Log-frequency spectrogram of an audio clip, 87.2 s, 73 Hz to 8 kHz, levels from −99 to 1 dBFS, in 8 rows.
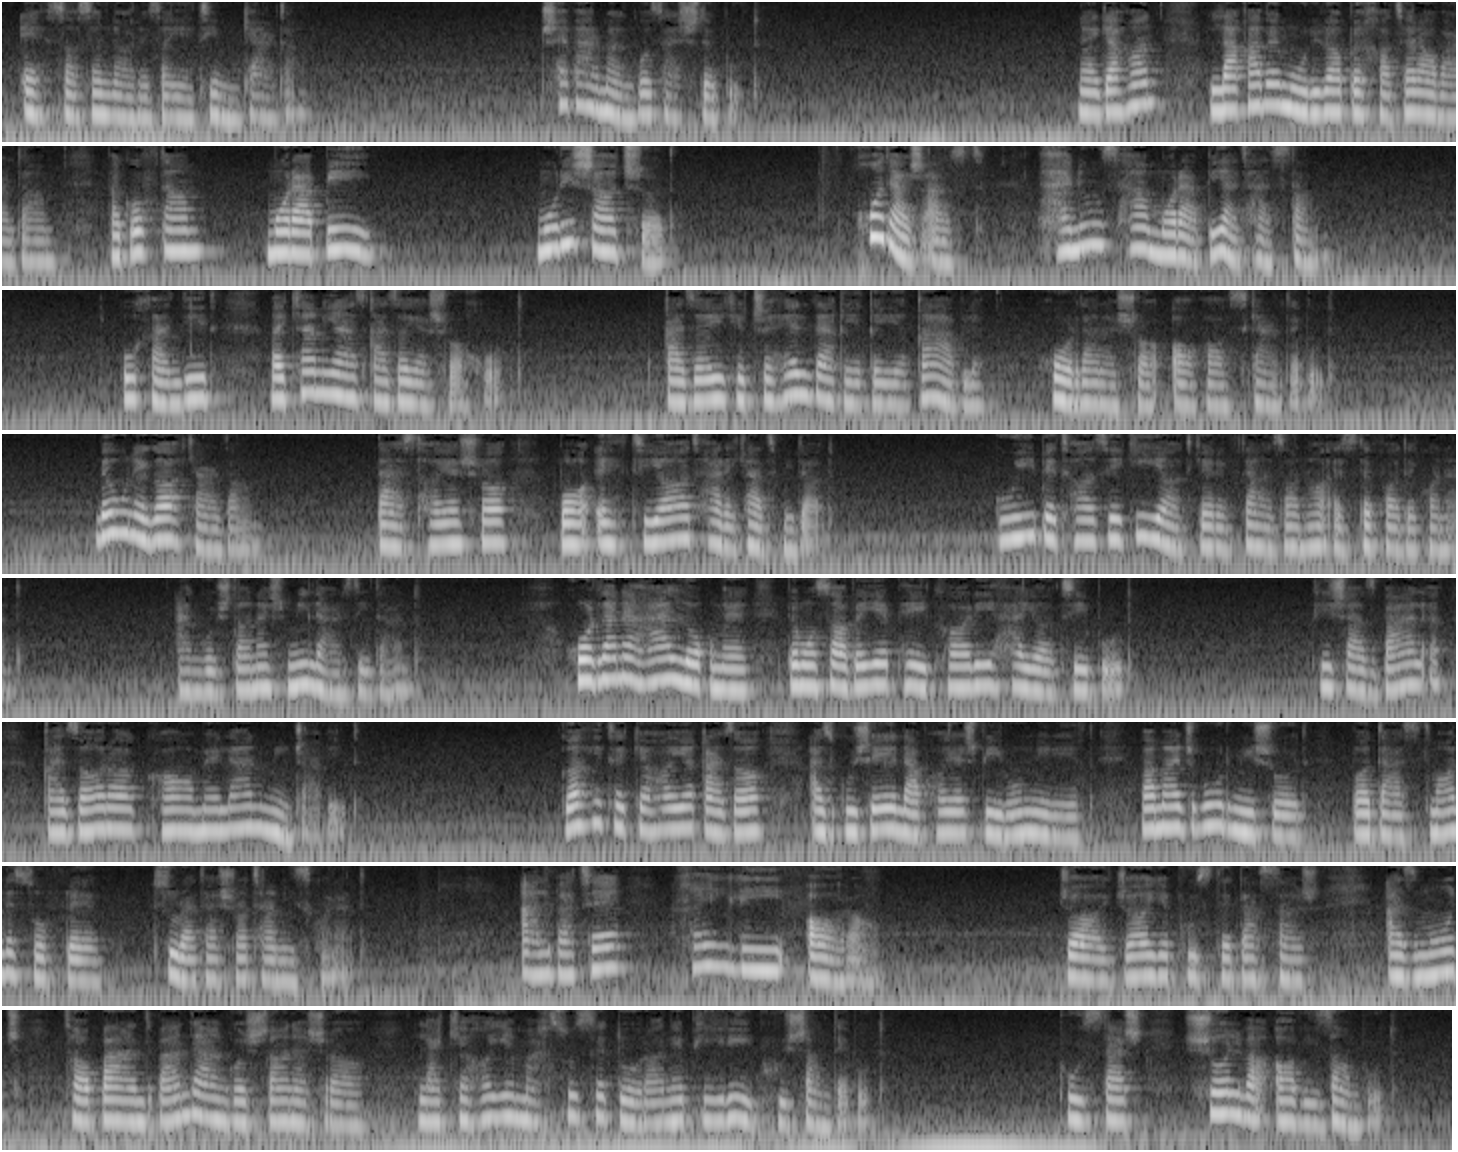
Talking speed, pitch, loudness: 90 wpm, 185 Hz, -29 LUFS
